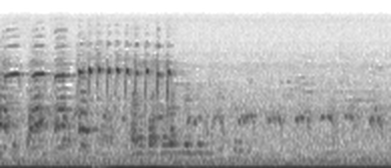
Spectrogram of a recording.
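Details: Grey-cheeked bulbul (cucak jenggot) singing: a rapid series of bright, buzzy repeated notes for nearly two seconds, followed by softer, lower chattering notes against a steady background hum.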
